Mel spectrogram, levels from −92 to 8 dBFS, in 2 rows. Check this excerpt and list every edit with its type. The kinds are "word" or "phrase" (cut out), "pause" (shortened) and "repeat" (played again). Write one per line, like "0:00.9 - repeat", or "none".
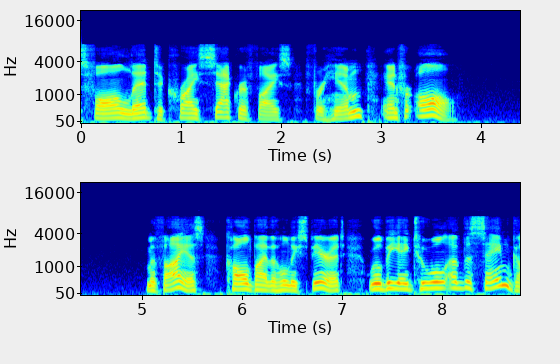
none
